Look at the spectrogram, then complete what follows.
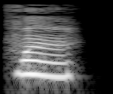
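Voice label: "their", British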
